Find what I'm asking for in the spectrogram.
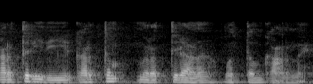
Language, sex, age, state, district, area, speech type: Malayalam, male, 18-30, Kerala, Thrissur, urban, spontaneous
